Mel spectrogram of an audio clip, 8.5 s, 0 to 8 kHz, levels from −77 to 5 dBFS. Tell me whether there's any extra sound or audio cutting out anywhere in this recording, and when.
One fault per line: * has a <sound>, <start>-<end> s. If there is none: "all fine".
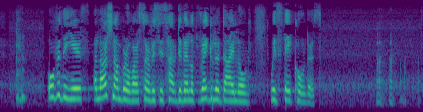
* has a throat clearing, 0.3-0.6 s
* has a laugh, 7.5-8.4 s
